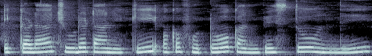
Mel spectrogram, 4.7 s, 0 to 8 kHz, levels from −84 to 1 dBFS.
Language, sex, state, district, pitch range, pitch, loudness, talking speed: Telugu, male, Andhra Pradesh, Sri Satya Sai, 210-235 Hz, 220 Hz, -14 LUFS, 75 wpm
